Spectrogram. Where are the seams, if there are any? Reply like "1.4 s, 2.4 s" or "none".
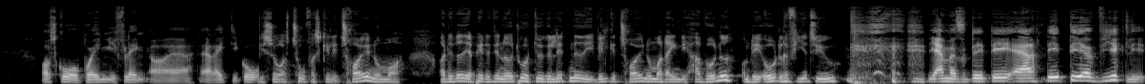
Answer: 2.6 s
